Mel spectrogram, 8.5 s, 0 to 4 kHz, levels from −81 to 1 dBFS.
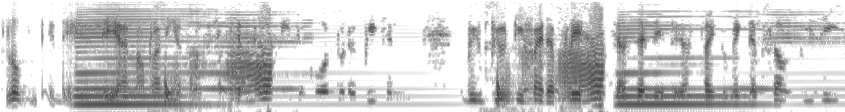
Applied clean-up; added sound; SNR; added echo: classical method spectral subtraction.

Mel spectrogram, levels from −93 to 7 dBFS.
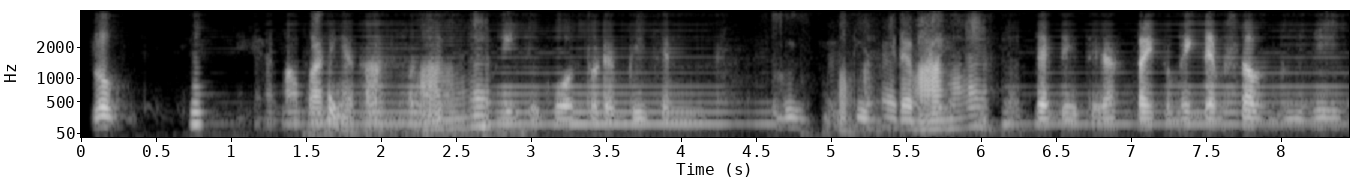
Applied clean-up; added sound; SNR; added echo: neural mask model DeepFilterNet 3.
